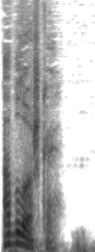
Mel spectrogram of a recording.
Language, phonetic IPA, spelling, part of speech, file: Russian, [ɐˈbɫoʂkə], обложка, noun, Ru-обложка.ogg
- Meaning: cover (front and back of a book or a magazine)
